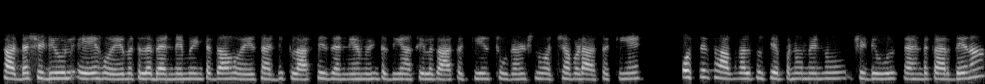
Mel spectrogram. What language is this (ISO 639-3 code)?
pan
